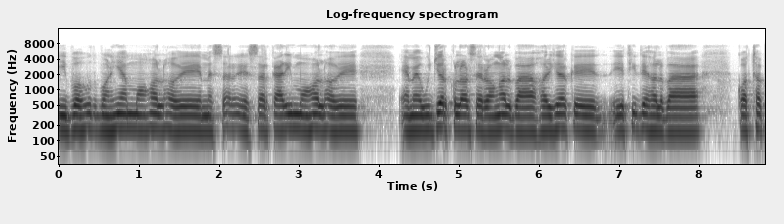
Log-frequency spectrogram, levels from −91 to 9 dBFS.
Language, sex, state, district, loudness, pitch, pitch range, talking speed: Bhojpuri, female, Bihar, Muzaffarpur, -16 LUFS, 160 Hz, 155-165 Hz, 165 wpm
